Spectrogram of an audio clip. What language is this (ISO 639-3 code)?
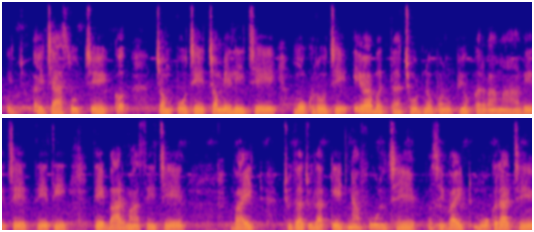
guj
